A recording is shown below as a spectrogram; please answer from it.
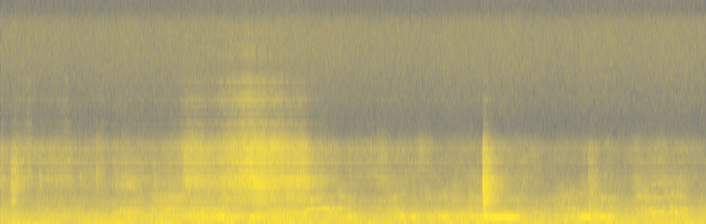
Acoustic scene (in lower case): elevator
